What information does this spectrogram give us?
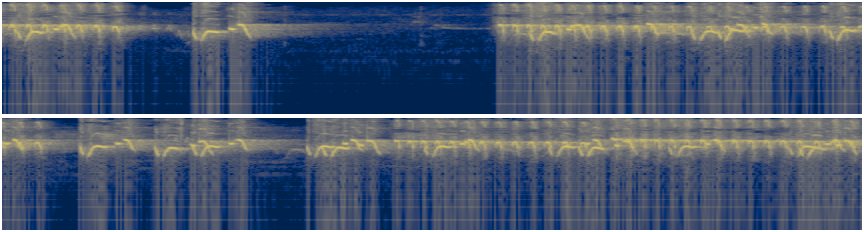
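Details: Bar-winged prinia lure call used to attract wild birds: rapid buzzy trilled bursts with sharp rising-falling chirps, repeated in runs broken by a brief silence near one second.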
